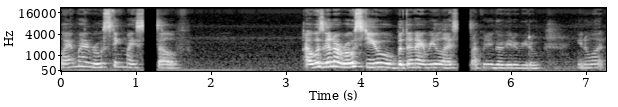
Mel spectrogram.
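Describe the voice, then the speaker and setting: At a moderate pace, a woman speaks in a fairly high pitch with fairly even intonation. Long, frequent pauses and big swings in loudness mark her delivery. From Indonesia. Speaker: TikTok live streamer. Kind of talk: casual live stream chat.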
